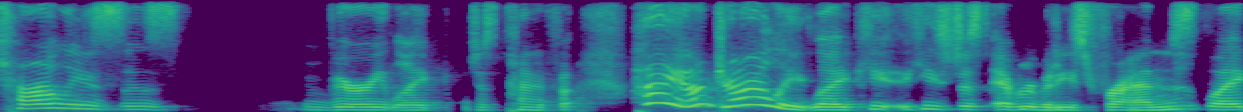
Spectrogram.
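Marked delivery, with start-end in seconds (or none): 3.2-4.0 very high, spastic, hyper-friendly voice. Giving the dog Charlie a voice: spastic friendly Charlie Day voice. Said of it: "kind of like Charlie Day on It's Always Sunny".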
